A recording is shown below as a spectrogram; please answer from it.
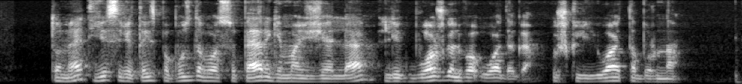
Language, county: Lithuanian, Kaunas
